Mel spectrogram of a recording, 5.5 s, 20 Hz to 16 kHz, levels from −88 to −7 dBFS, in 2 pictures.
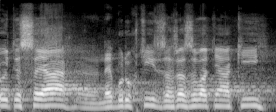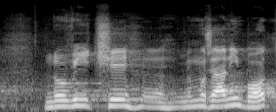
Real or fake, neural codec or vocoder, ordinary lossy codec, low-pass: real; none; AAC, 64 kbps; 14.4 kHz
